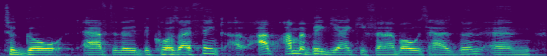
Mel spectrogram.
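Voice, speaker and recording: A man's voice: mid-range voice, quick pace. A man chatting casually as an interviewer, rambling through long, wound-up questions. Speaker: interviewer, high school baseball coach.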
